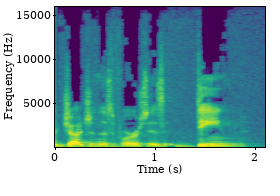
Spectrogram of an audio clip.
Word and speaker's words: din: in this verse is din, D-I-N, din. Notice the relationship to the word dan, D-A-N. In between the letters dalet and nun, the D and the N, only the vowel sound is changed.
